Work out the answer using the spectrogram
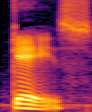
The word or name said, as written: Gays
